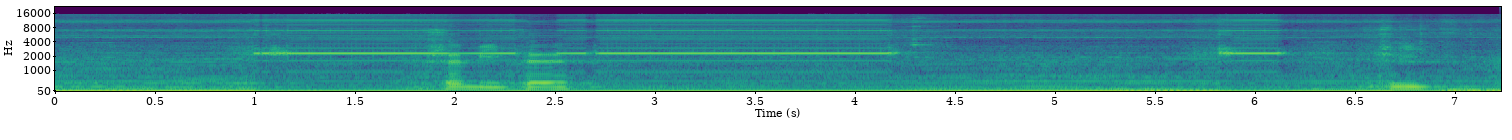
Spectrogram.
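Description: A multimeter beeps with a steady high tone.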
